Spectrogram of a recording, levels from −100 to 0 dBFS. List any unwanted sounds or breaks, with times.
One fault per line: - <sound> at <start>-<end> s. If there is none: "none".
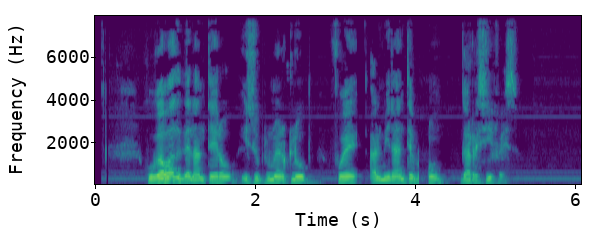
- dropout at 4.0-4.2 s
